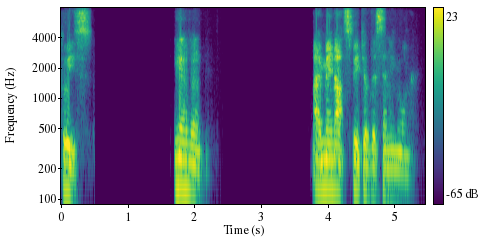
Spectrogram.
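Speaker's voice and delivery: sheepish, pained, almost hurting tone. Narrator voicing a character who nods sheepishly about the curse, almost in pain. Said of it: "almost in pain".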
